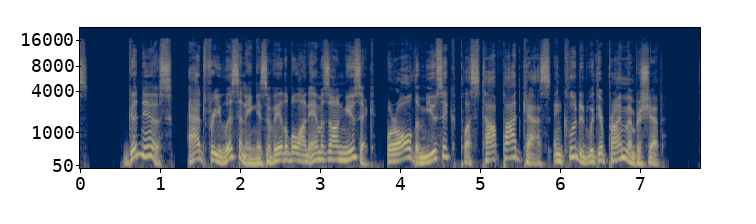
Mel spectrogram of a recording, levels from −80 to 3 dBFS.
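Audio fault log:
No audible faults anywhere in this speech recording.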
